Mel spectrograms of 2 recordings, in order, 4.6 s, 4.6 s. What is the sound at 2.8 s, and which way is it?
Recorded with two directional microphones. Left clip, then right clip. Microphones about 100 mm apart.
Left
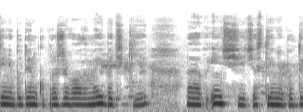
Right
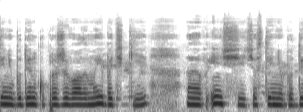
Speech, 60° right (ahead or behind).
